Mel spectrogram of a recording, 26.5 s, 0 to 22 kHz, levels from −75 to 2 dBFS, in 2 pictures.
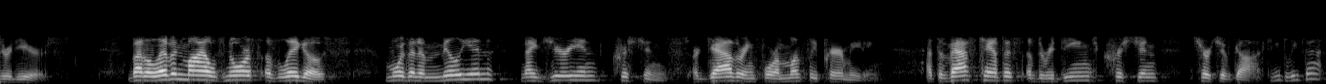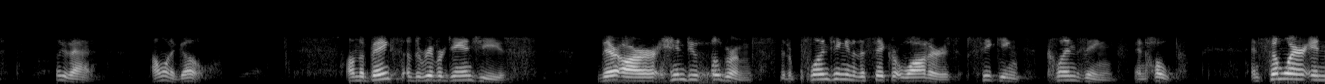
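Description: Throughout the speech, the G.729 codec is plainly audible. The band is confined to roughly 300 Hz to 3.5 kHz. The voice has the slightly rough, synthetic grain of a coder that rebuilds each short frame from a vocal tract filter, a pitch predictor and a few pulses, which fits an 8 kbit/s G.729A stream. Plain band-limiting would only sound muffled. Here the buzzy, pulse-built texture is what identifies a model-based speech coder.

At 10.89 s, just after "vast campus of the", there is VoIP packet loss concealed by the speech codec. The sound briefly smears into a short, flattened buzz, which fits a single lost 20 ms packet. From 20.23 to 20.46 s a longer gap follows. The decoder keeps repeating its last pitch and filter while lowering the gain, so the sound stretches into a fading tone, which points to about 140 ms of lost audio. At 22.87 s, between "into the sacred waters" and "seeking cleansing and hope", a shorter stretch of the same kind occurs. 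A dropout would go silent and a jitter glitch would click. These gaps are instead filled with decaying, extrapolated sound, and the voice stays weak for a moment after packets resume.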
